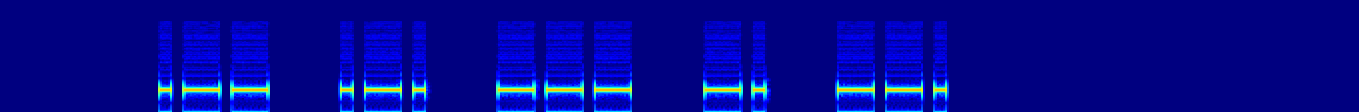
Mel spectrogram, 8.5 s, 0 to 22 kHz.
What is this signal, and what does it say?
Morse code, heard as a keyed tone, about 16 wpm, spaced as for 11 wpm, 800 Hz. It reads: WRONG
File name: Misc / Misc-mp3s / Words @10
